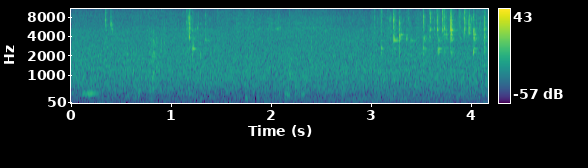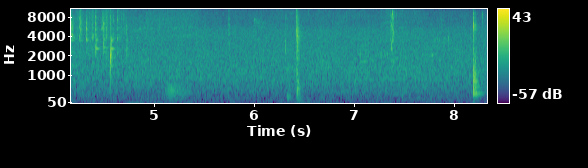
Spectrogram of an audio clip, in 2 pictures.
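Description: Close-miked eating of pizza: scattered wet mouth clicks and crackly chewing, busiest in the middle, over a steady outdoor hiss.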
